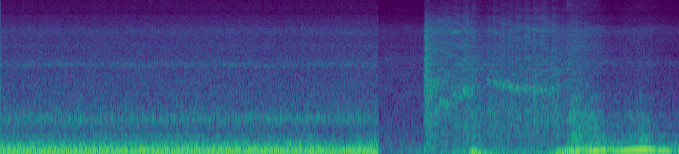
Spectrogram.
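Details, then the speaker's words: Holden Monaro with new full exhaust and catch can, warm engine: deep loping uneven idle that stalls and restarts with throttle blips; runs fine cold on high idle, rough once warm, owner suspects the tune. "all right still doesn't want to idle when it's warm but that must just be in the tune it's fine when it's cold and you've got that high idle speed and then as it warms up and the idle speed starts dropping it just starts running really rough and crap everything else seems good"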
